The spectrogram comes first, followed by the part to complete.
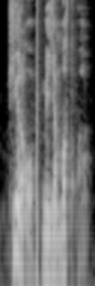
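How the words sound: The name is said in a put-on Japanese accent. The speaker calls it wrong. "put on this really weird accent"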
